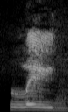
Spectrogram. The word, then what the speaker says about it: blade: Blade, d, d. Good, that's the D. Just like rake, we have a silent E at the end. So now our word looks right. Blade.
